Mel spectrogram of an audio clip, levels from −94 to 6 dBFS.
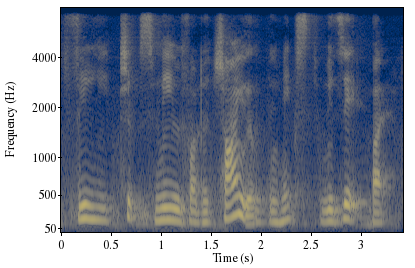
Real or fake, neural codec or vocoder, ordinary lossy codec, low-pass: fake; codec, 16 kHz, 1 kbps, FreqCodec, larger model; none; 7.2 kHz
